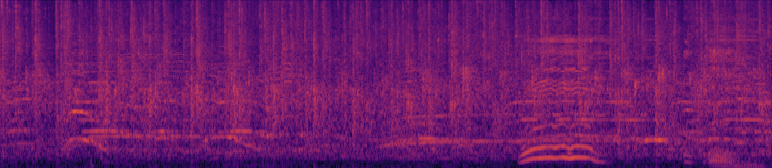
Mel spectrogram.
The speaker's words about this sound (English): Oh, let's clap our hands to the Lord.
